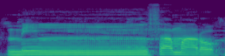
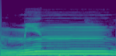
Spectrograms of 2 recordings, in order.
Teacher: nunnya agak ngambang pertengahan gitu, pengucapannya agak disamarkan, harus pertengahan samarnya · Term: ikhfa ausat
